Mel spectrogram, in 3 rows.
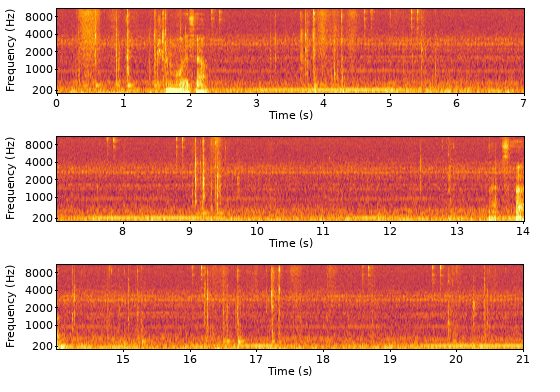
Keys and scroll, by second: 0.9 Escape, 1.1-2.0 typing, 3.7 typing, 4.1 Return, 9.1 Escape, 16.5 Escape, 16.9-17.7 typing.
